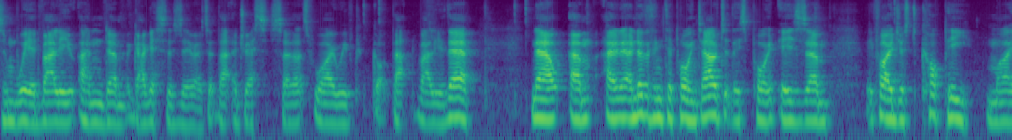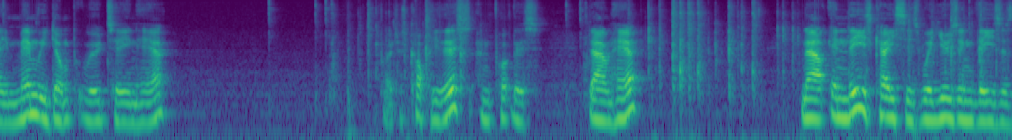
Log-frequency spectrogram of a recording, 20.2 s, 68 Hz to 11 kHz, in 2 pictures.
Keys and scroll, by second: 14.2 End, 14.6 ctrl+c, 16.8 shift+Return, 17.3 ctrl+v, 17.5 Return, 18.1 Up, 18.3 Up, 18.4 Up, 18.6 Up, 18.8 Up, 19.2 Down, 19.4 End, 19.8 ctrl+c, 20.0 Down, 20.1 Down.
